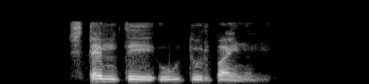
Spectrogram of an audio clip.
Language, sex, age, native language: Icelandic, male, 20-29, Icelandic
